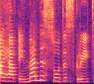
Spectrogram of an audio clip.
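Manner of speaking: put-on Scottish accent. Starting to go through a list of books, the speaker names the first in a scottish accent. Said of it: "I don't know why I said that in a Scottish accent".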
